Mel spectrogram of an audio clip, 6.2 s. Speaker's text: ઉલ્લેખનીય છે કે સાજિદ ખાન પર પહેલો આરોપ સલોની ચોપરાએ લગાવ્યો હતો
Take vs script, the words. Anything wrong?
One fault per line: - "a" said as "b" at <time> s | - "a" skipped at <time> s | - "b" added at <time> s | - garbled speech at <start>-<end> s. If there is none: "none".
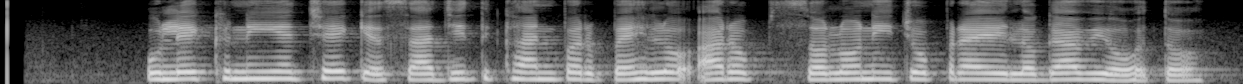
none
